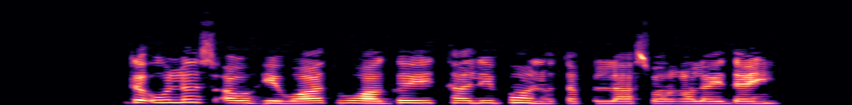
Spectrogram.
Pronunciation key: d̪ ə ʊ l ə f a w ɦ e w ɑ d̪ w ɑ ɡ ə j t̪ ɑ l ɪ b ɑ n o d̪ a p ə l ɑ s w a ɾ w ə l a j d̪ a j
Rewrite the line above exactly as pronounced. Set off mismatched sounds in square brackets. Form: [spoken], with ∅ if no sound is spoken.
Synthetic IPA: d̪ ə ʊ l ə [s] a w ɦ e w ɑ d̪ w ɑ ɡ ə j t̪ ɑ l ɪ b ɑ n o [t̪] a p ə l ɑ s w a ɾ [ɣ] ə l a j d̪ a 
